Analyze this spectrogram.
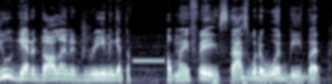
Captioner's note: beep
